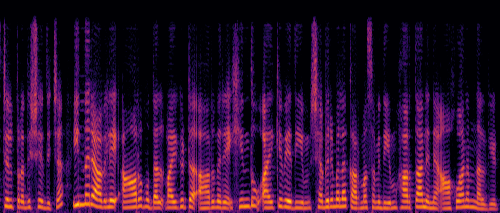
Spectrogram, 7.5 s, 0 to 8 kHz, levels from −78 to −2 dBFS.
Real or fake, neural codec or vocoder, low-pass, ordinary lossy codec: fake; codec, 16 kHz, about 1 kbps, DyCAST, with the encoder's durations; 7.2 kHz; none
